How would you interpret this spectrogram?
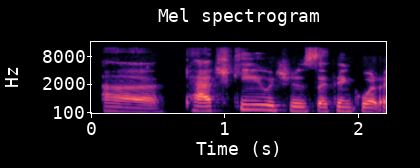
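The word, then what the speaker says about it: pączki: Una, happy Paczki Day.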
